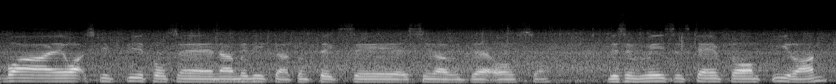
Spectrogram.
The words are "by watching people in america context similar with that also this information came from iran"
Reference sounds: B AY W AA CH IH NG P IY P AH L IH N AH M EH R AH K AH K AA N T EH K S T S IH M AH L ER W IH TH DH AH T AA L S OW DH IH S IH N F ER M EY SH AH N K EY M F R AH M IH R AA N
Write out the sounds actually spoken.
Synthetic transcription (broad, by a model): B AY W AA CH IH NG F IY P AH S IH N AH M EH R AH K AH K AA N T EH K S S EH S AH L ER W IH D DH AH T AA L S OW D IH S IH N F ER M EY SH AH N K EY M F R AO M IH R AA N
